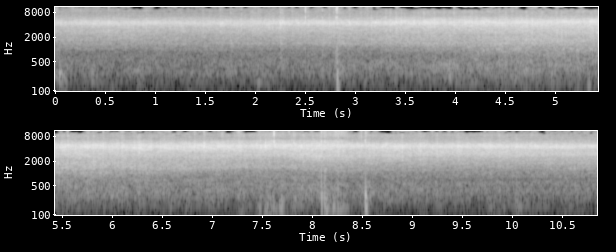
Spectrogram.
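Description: Bachmann Thomas electric model train running on its plastic track: a steady high-pitched whirring hiss from the small motor and wheels, a little louder as the train passes close, with a few clicks over the track joints.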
